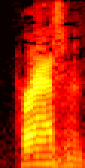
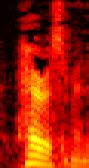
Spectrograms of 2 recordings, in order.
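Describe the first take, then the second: First: It is said with a plain, folksy stress pattern. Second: It is said with a refined, educated stress pattern. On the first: The speaker is uneducated. "Harassment's for a hick" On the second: The speaker is educated. "Harassment is for the educated"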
